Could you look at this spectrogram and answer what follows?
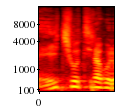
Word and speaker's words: H.O.T: 네, 핫이라고 하지 말고 H.O.T라고 읽어라.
